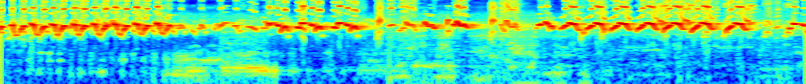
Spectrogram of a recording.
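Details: Sooty-headed bulbul in combative form, recorded as a lure for caged birds: an energetic stream of repeated, springy downslurred notes, steady and loud throughout, with soft low murmurs beneath.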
